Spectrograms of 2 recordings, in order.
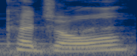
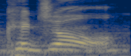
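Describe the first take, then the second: First: The J is said as an English J. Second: The J is said as an English J.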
